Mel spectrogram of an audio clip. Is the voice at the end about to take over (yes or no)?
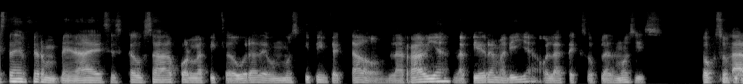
yes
